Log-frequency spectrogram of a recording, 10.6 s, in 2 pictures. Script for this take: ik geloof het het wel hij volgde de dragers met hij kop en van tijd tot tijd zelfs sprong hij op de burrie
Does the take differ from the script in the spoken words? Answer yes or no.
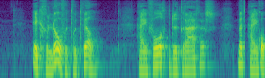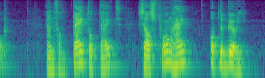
no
